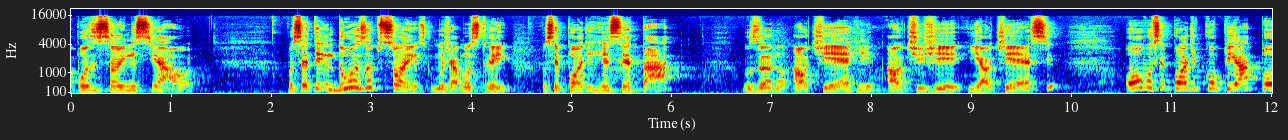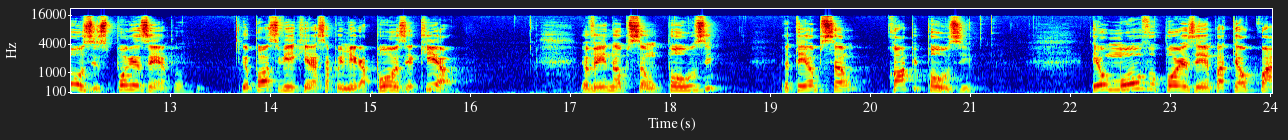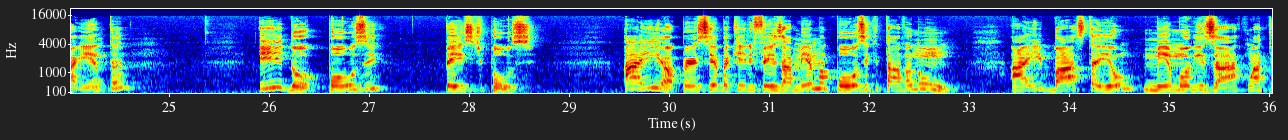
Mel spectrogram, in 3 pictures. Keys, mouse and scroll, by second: 14.4 click, 18.1 click, 22.8 click, 26.6 click, 35.9 i.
